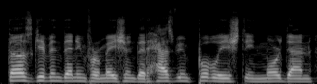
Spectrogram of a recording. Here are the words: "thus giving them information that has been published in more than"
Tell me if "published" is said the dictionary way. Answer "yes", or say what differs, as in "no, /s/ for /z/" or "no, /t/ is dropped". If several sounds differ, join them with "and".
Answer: yes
